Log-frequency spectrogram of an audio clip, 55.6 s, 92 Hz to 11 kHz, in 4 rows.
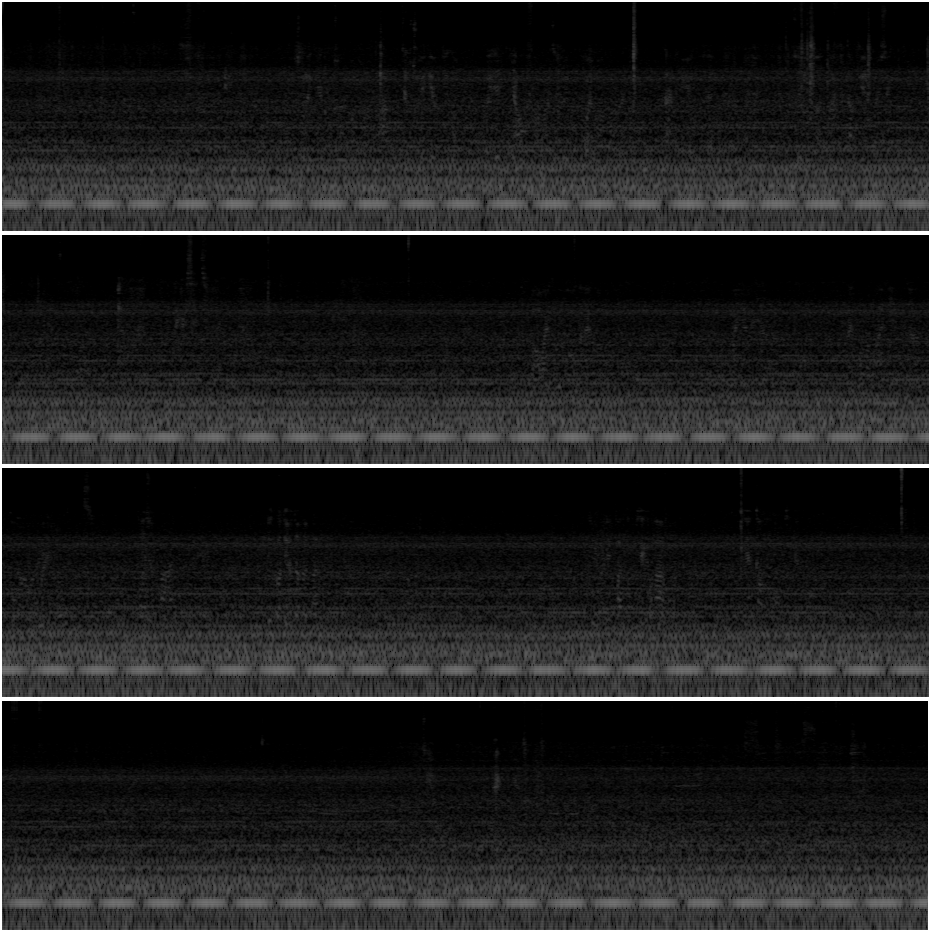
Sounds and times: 0.0s Noise inside the train 55.6s

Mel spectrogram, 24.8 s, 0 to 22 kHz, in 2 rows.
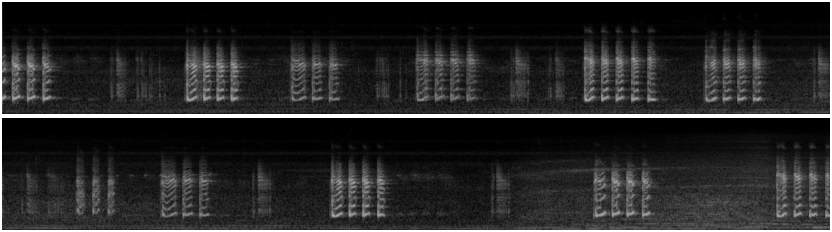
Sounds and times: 0.0s Frogs chirping 24.8s

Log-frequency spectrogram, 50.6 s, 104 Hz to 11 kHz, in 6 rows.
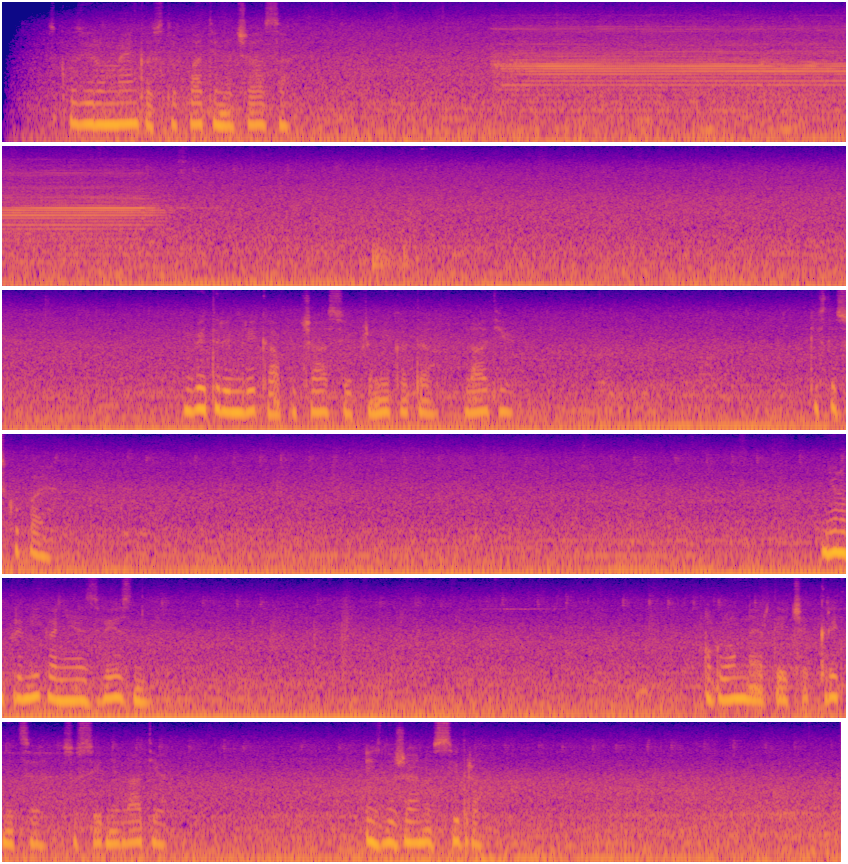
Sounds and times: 0.0s river ship 50.5s
0.0s streets and river traffic 50.5s
0.0s wind through willow tree 50.5s

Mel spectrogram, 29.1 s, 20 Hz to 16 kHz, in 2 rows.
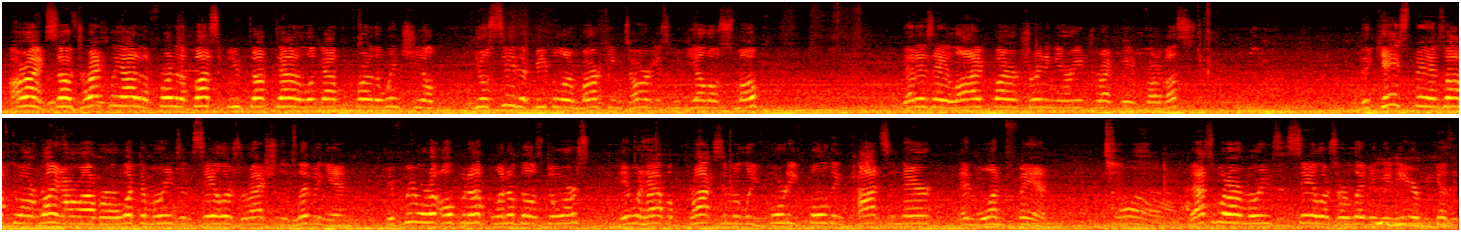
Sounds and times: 0.0s Yelling tour on the bus 7.7s
0.0s bus, bouncing across the Mojave sand 29.1s
12.7s Yelling tour on the bus 29.1s

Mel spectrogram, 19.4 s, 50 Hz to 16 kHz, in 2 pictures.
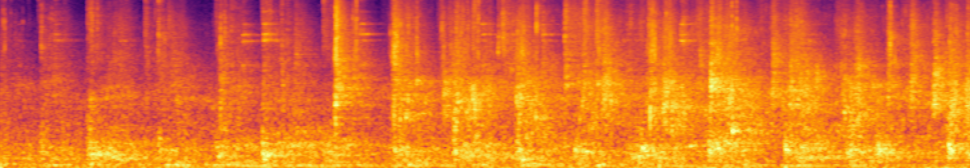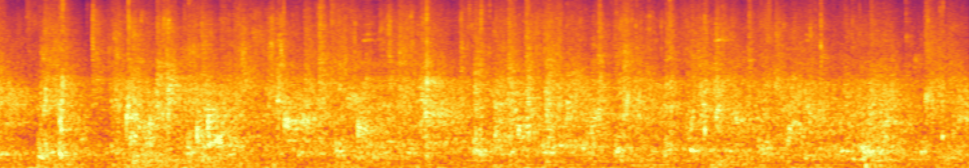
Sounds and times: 0.0s me walking like a galley slave 19.3s

